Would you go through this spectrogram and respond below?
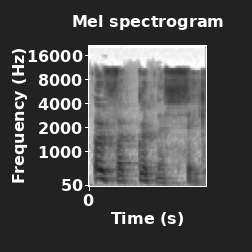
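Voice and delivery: loud, exasperated grumble; grumbled. Acted. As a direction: huff it out in annoyance. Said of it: "he grumbled".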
